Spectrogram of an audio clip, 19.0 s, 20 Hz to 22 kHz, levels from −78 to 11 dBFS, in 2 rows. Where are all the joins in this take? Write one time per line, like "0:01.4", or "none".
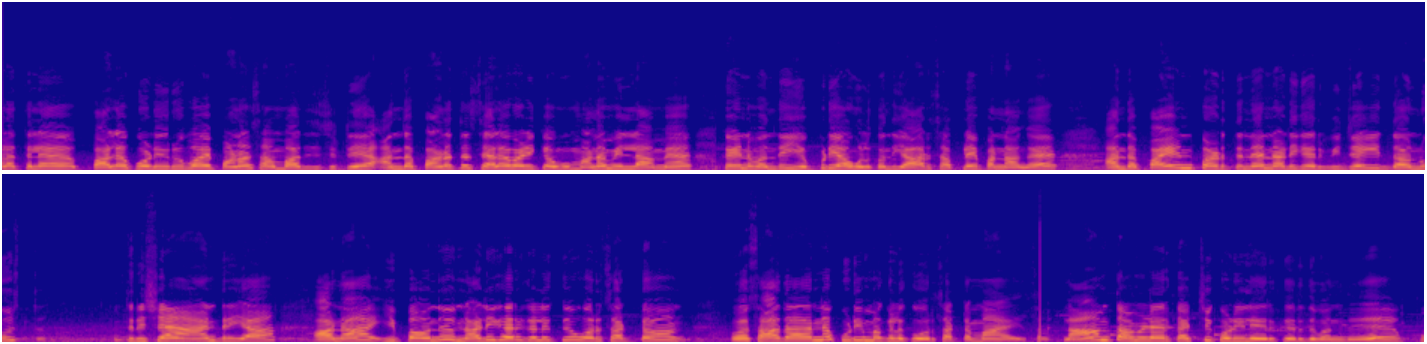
0:04.8
0:11.4
0:16.3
